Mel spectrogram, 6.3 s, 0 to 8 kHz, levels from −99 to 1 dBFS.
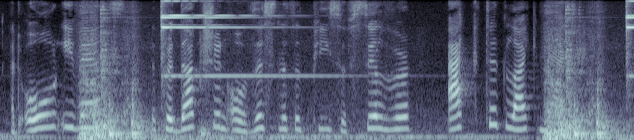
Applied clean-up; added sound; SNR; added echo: none; Doorbell; -4 dB; none.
